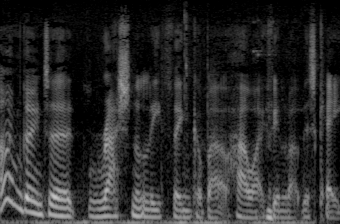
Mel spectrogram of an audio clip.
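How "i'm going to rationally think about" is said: ordinary delivery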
